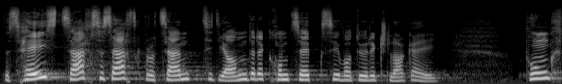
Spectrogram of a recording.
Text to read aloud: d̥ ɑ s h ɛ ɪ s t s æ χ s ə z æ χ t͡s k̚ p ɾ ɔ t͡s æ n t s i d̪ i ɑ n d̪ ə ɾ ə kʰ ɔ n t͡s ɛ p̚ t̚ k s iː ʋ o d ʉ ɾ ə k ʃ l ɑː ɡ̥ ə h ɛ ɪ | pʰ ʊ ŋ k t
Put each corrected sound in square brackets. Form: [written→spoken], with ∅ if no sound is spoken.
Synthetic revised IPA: d̥ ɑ s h ɛ ɪ s t s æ χ s ə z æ χ t͡s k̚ p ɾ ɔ t͡s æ n t s i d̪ i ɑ n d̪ ə ɾ ə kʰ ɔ n t͡s ɛ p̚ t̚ k s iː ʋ o d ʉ ɾ ə k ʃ l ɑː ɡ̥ ə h ɛ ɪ | pʰ ʊ ŋ k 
